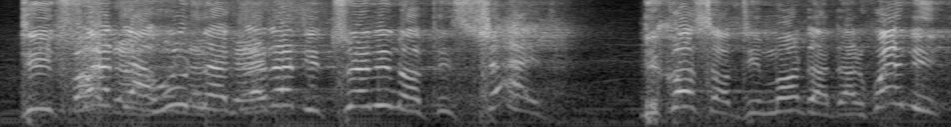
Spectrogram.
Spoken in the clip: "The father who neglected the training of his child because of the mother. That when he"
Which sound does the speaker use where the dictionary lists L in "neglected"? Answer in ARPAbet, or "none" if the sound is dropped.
none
